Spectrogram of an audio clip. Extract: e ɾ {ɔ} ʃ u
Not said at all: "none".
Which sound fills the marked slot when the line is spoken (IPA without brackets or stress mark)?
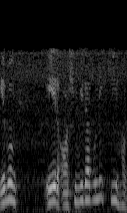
ɔ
